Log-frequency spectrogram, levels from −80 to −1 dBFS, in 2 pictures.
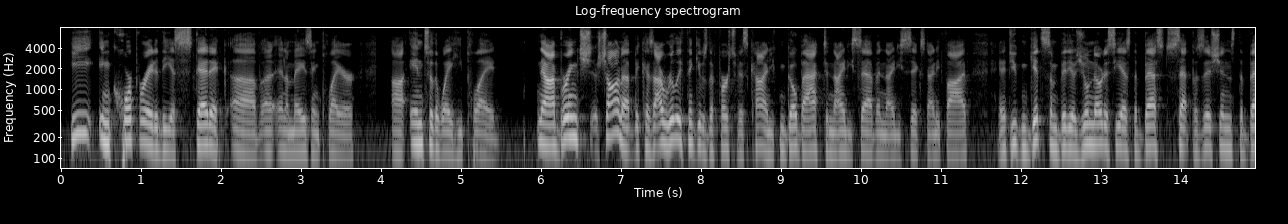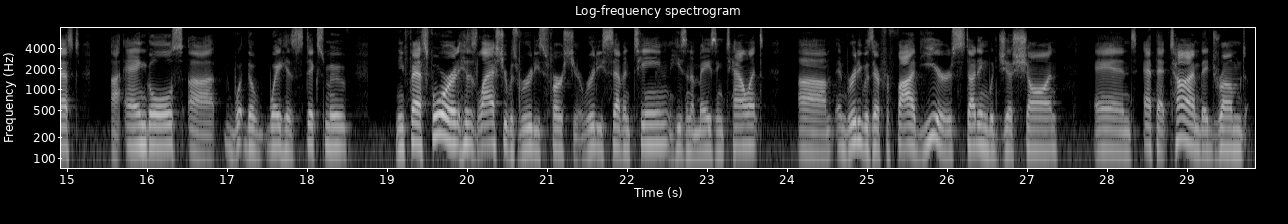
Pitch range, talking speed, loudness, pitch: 120-150 Hz, 200 wpm, -30 LUFS, 135 Hz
